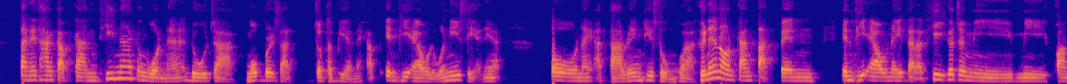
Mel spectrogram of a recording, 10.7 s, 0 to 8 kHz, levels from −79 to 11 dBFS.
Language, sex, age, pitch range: Thai, male, 20-39, 120-150 Hz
